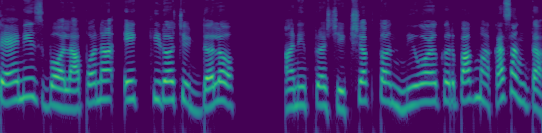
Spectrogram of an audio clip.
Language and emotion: Goan Konkani, disgusted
